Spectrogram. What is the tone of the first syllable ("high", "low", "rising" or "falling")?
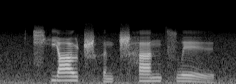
high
